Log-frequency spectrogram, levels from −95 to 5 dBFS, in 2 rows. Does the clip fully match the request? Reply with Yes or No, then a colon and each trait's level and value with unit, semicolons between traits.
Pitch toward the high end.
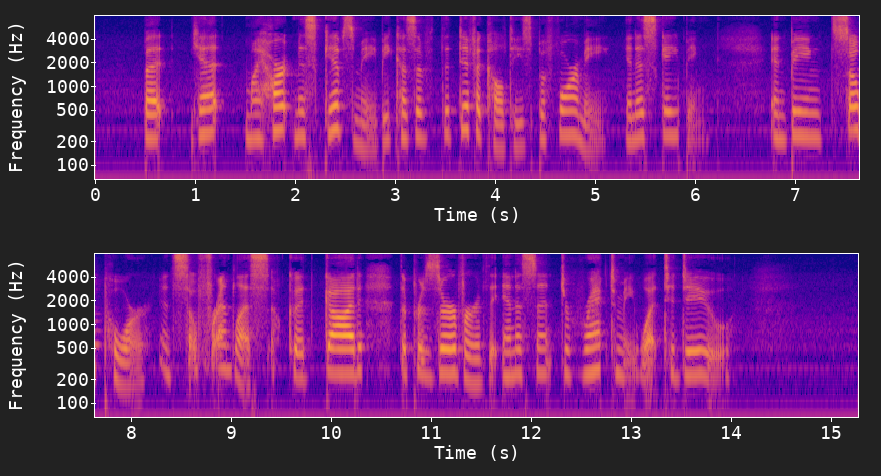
Yes: high, 240 Hz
